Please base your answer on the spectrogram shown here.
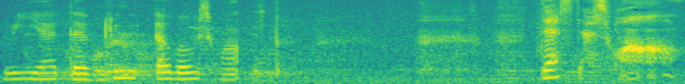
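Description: A woman's voice: mid-range voice, extremely slow, crowd noise. A young woman chatting casually and playfully on a family vlog, often teasing or cooing in baby talk. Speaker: vlogger, mother filming a family road trip. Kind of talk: casual chat. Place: outdoors at rest stop and inside moving car. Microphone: handheld camera held by the speaker. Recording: muffled, loud car and outdoor noise.

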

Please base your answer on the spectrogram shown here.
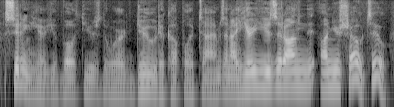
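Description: A man conducts a news interview in a mid-range voice. He asks measured, probing questions and keeps them brief. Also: medium pitch, warm tone.

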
